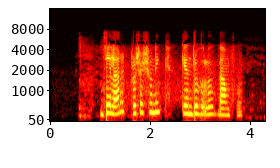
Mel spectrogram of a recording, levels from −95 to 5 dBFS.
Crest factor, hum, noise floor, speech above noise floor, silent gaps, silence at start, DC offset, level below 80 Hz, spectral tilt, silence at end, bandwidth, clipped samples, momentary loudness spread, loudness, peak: 18 dB; none; -74 dBFS; 57 dB; none; 0.6 s; under 0.1%; -58 dBFS; -5 dB/octave; 0.5 s; 7.4 kHz; under 0.1%; 17 LU; -17 LUFS; -2 dBFS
